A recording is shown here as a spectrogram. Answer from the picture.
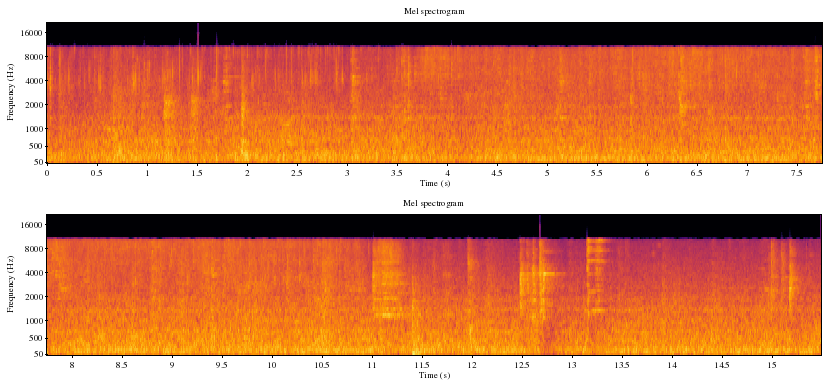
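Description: Steady sizzling hiss of food frying in a hot pan, with scattered clicks and knocks of kitchen utensils.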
